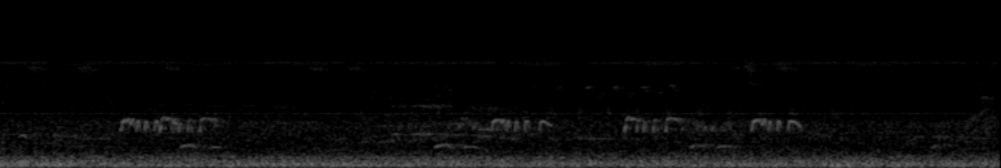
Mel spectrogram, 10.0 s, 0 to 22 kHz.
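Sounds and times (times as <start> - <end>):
bird calling: 0.0 - 2.5, 4.0 - 8.3.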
